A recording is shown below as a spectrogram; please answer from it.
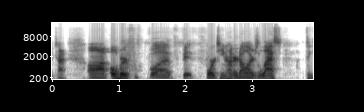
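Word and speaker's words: Åberg: like, but we're getting Aberg for $1,400 less. Oberg, God, I say it wrong every time. Oberg for $1,400 less.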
